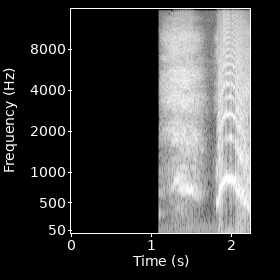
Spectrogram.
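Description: Dead silence for about the first second, then a woman's loud breathy gasp for air, turning near the end into a high vocal sound sliding up in pitch.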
